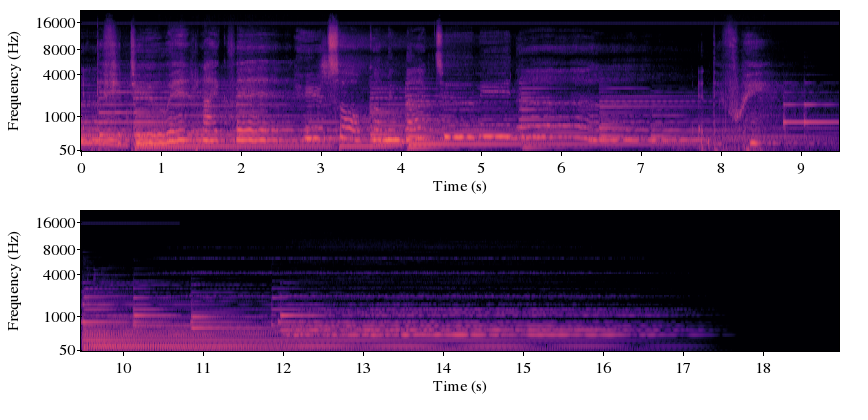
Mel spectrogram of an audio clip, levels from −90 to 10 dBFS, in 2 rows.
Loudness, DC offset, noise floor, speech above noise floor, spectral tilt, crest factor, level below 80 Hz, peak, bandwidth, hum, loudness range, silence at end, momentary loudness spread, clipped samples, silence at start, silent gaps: -34 LUFS; under 0.1%; under -90 dBFS; over 60 dB; -5.5 dB/octave; 18 dB; -58 dBFS; -16 dBFS; 17.5 kHz; none; 15 LU; 2.2 s; 15 LU; under 0.1%; 0 s; none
